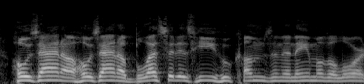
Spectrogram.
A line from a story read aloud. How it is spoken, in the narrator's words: they were yelling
